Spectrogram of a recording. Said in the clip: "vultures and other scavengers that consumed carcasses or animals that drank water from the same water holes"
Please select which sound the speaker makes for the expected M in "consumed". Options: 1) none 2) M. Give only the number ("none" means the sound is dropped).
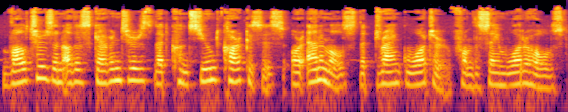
2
